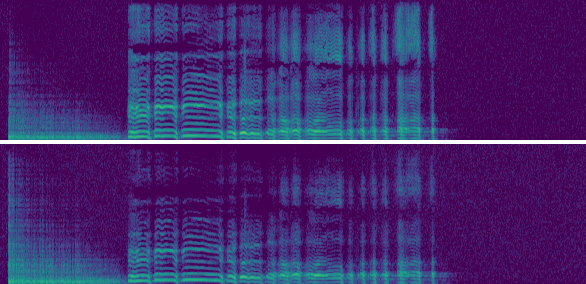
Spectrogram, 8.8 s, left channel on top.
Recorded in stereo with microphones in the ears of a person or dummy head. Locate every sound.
0.1 s an explosion: 65° right (ahead or behind), 4 m
1.9 s laughter: 65° left (ahead or behind), 0.7 m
